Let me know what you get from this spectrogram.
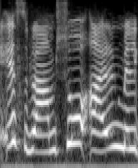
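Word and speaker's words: Ramsjö: RAMSJO लिखा जाता है लेकिन द करेक्ट प्रोनाउंसिएशन इज रामसो.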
